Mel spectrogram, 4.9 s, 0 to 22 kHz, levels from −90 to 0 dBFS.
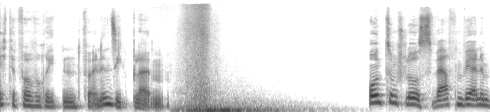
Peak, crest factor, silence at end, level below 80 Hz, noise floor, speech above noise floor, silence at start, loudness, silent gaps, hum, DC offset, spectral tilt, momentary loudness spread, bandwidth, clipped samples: -14 dBFS; 18 dB; 0 s; -42 dBFS; -69 dBFS; 38 dB; 0 s; -32 LUFS; none; none; under 0.1%; -5 dB/octave; 11 LU; over 20 kHz; under 0.1%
